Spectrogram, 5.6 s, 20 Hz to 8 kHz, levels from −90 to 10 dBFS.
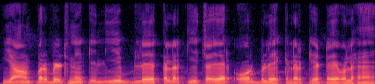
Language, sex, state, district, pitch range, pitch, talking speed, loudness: Hindi, male, Punjab, Fazilka, 120-125 Hz, 125 Hz, 160 wpm, -16 LUFS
